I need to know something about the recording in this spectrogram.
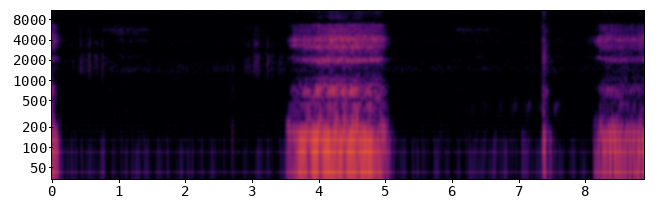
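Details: Loud snoring in a sleeping person: a deep, rough, rumbling snore on inhalation, then a quiet pause before the next snore begins, in a quiet room.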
